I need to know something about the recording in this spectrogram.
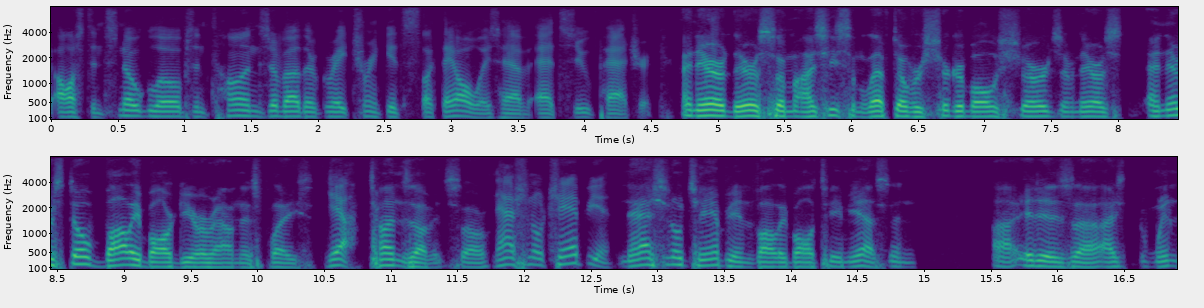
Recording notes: LIVE from Sue Patrick on Burnet Rd!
